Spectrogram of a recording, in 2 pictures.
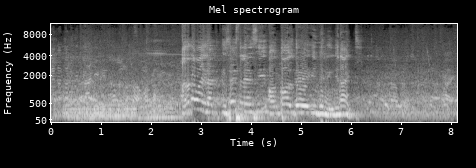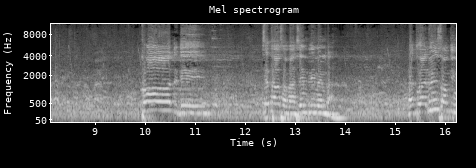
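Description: A crowd chatters and murmurs nearby.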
